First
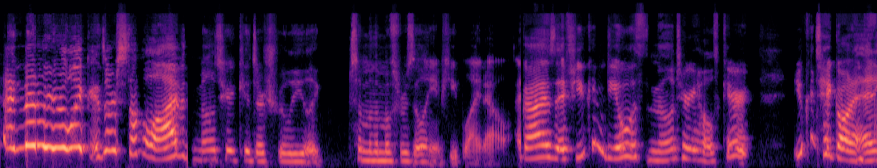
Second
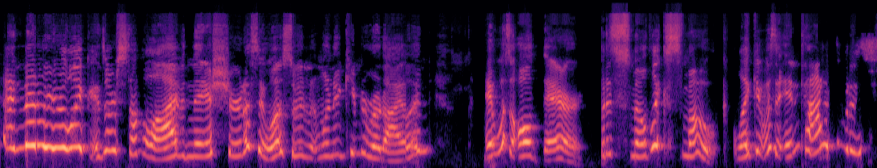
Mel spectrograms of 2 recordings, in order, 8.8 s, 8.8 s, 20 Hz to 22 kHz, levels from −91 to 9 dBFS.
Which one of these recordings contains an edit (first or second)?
first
